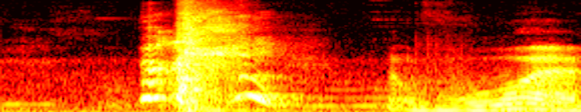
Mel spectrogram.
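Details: One forceful sneeze from a girl with a sharp explosive burst, then a brief voiced sound afterwards.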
